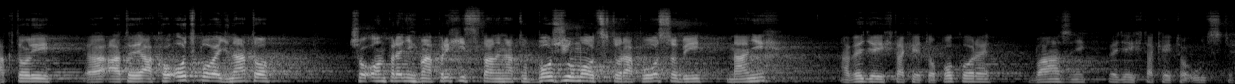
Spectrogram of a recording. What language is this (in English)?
Slovak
